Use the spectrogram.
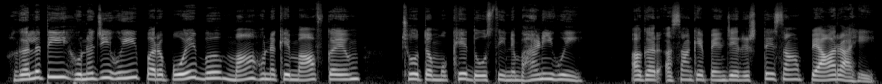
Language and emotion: Sindhi, neutral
